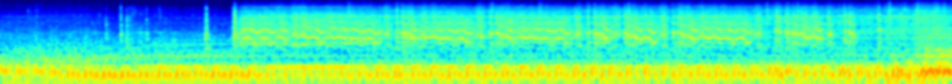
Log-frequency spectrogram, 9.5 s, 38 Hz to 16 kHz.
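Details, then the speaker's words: 2003 Dodge Ram 1500 Hemi V8, 426,294 miles, after throttle body cleaning/swap and a failed first start: cranks two seconds, catches, runs loud and ragged with uneven beat; engine flooded (loaded up); a clicking, possibly spark plug, noted after. "Man, that thing was loaded up, dude."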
